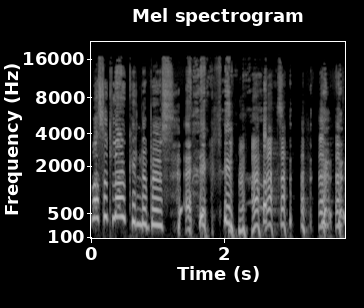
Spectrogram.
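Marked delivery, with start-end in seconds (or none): 0.0-1.2 very high, utterly sarcastic, dripping voice. Retelling a Sesamstraat scene, the speaker quotes Pino's reply in a sarcastic Pino impression. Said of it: "met de meest sarcastische kutstem".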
